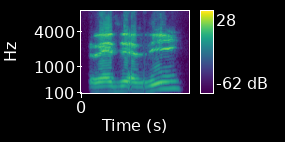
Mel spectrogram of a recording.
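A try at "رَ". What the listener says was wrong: রে না র বলবেন, রে বলবেন না র বলবেন।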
